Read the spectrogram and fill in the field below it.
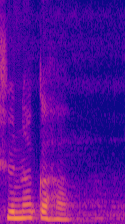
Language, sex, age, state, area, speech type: Sanskrit, female, 18-30, Goa, rural, read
